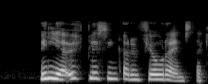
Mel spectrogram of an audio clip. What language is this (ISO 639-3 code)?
isl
